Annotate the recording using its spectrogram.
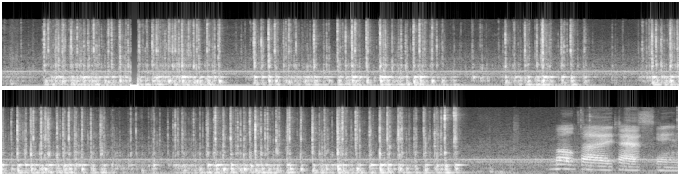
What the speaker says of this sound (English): Pounding away on keys.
